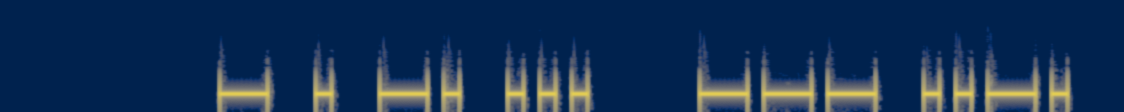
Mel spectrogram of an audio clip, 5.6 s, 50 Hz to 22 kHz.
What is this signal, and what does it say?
Morse code, heard as a keyed tone, about 15 wpm, 700 Hz. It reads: TENS OF
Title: Sets of 5 Words Encore2 15wpm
